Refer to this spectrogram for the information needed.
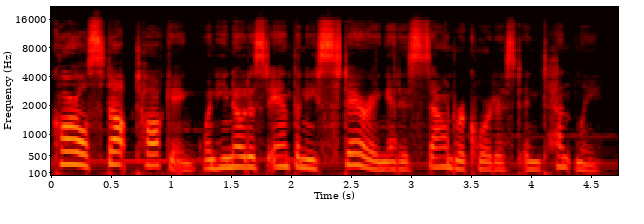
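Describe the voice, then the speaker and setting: A woman with a mid-pitched voice reads scripted narration for an audio drama. She tells the story as narrator, with soft music underneath. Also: lively intonation, moderate pace.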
